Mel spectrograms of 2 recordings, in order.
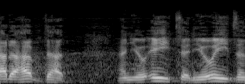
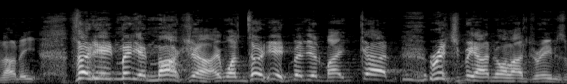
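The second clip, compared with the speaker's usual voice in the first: much higher, thrilled mock shout; ecstatic husband; 6 semitones higher than usual. Husband bursting home to tell Marsha of the win, thrilled. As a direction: burst in like you just hit the jackpot.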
